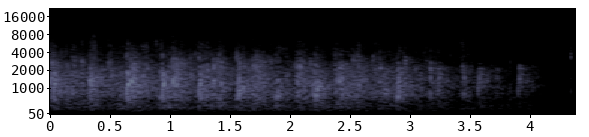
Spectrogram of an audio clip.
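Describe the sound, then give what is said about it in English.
An audience applauds steadily for a few seconds, a dense wash of many hands clapping at an even, moderate loudness, with no voices breaking through. “So we should give ourselves an applause for that, because it's just very appreciative.”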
